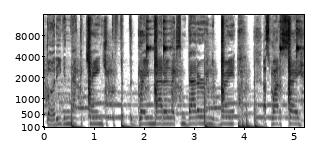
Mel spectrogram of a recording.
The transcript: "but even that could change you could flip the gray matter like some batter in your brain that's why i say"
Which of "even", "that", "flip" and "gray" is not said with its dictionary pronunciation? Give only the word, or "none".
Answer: flip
